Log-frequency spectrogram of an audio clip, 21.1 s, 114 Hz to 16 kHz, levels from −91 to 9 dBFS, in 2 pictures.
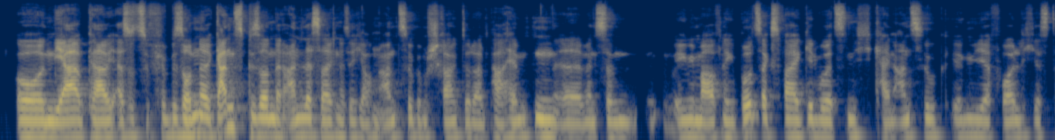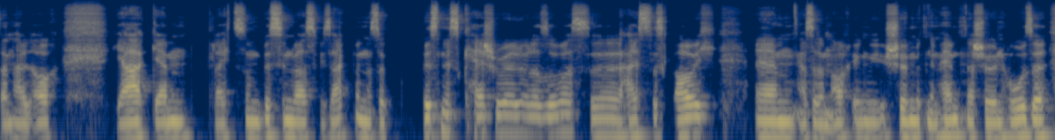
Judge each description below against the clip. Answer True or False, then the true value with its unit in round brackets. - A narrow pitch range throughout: True (2.0 semitones)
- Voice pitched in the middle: False (115 Hz)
